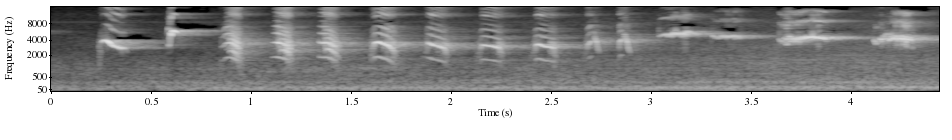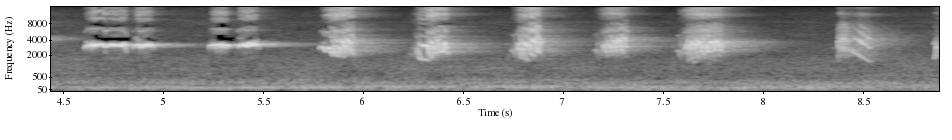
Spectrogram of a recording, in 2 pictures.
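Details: Long-tailed shrike singing a varied tutor song, quick to respond to other shrikes; steady rhythmic high chips about twice per second, shifting through slurred whistles into louder, sharper repeated notes.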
